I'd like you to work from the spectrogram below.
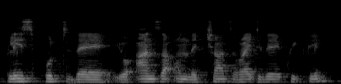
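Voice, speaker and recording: A man at a mid pitch leads an online accounting revision class. He keeps checking in with "right?" and urging answers "quickly." He grows louder and more insistent when he explains a rule. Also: little pitch movement. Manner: repetitive, prompting with "right?" and "quickly". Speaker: accounting tutor.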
